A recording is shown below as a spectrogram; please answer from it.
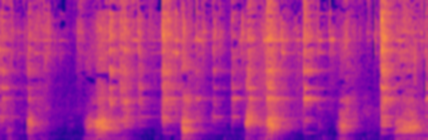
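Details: An excited French Bulldog, who goes crazy when the cow bell is brought out, gives rapid, yelping barks in quick bursts, roughly one every second.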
